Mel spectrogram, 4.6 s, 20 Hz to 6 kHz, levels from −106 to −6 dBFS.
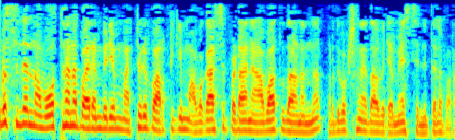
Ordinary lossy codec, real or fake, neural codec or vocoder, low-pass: none; real; none; 5.4 kHz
